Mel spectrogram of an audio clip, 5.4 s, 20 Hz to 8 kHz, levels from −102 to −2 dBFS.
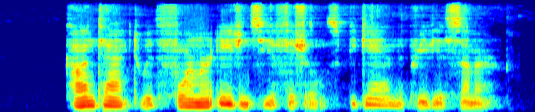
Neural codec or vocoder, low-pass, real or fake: none; 7.2 kHz; real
